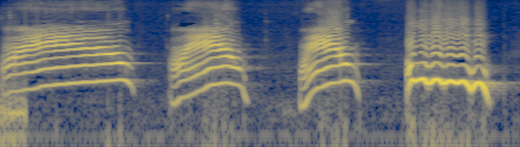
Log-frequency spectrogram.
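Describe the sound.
A person imitates a cat with four drawn-out, loud meows in a row, each rising then falling, the last one wavering; short silent pauses separate them.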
